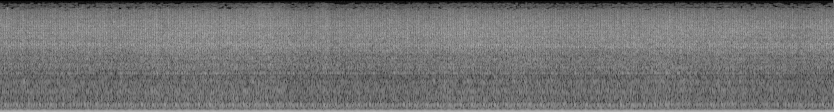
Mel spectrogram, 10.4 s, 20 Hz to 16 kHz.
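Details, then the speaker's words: Engine running on wood gas from a gasifier, slow-idling about 25 minutes while holding proper temperature: low, steady, even idle with unchanging pitch and no misses or knocks; smooth normal idle. "I hope you can hear the smooth sound of the motor idling."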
